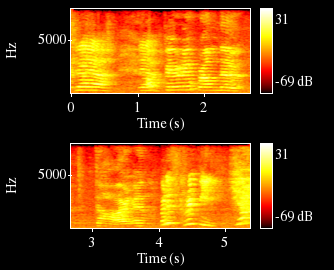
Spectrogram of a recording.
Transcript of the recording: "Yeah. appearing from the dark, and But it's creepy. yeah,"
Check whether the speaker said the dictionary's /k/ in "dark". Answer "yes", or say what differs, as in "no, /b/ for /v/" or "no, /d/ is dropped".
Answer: no, /k/ is dropped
